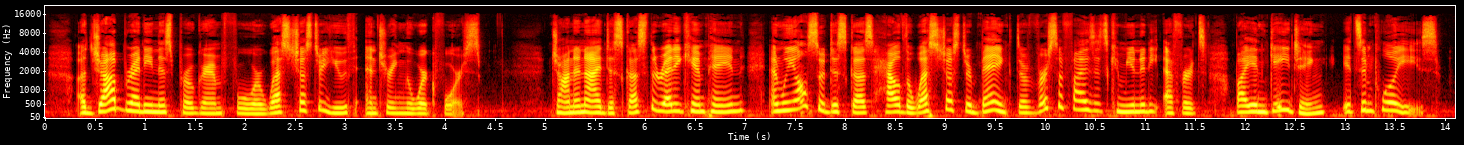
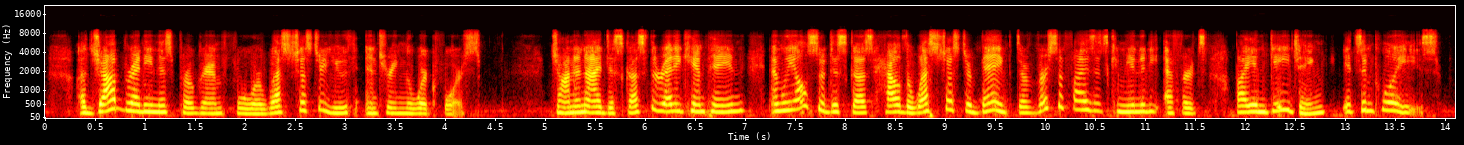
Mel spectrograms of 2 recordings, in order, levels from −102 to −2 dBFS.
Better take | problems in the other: first | garbled, watery; badly; nothing above 7.5 kHz

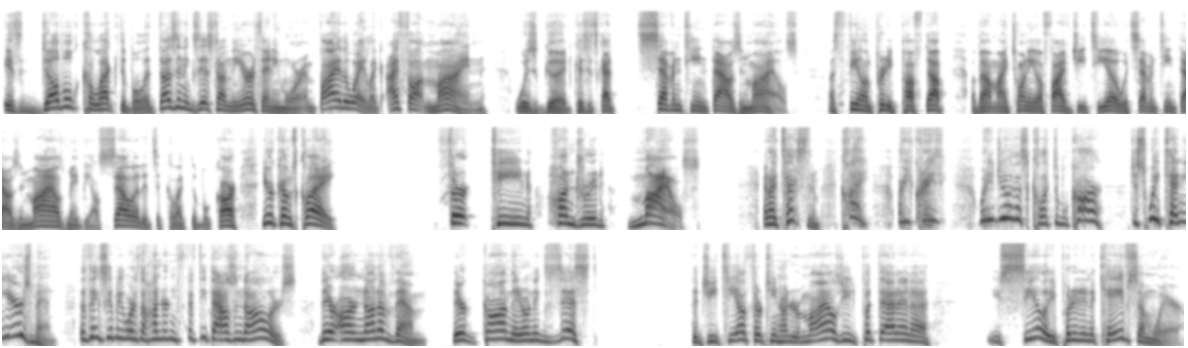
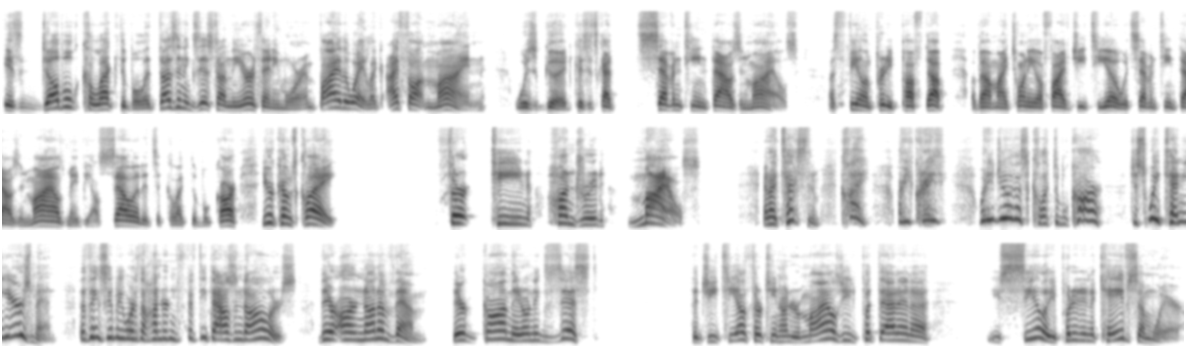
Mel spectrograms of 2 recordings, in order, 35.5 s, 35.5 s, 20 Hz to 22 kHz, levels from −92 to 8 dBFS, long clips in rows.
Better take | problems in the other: first | thin; somewhat; fading below 300 Hz

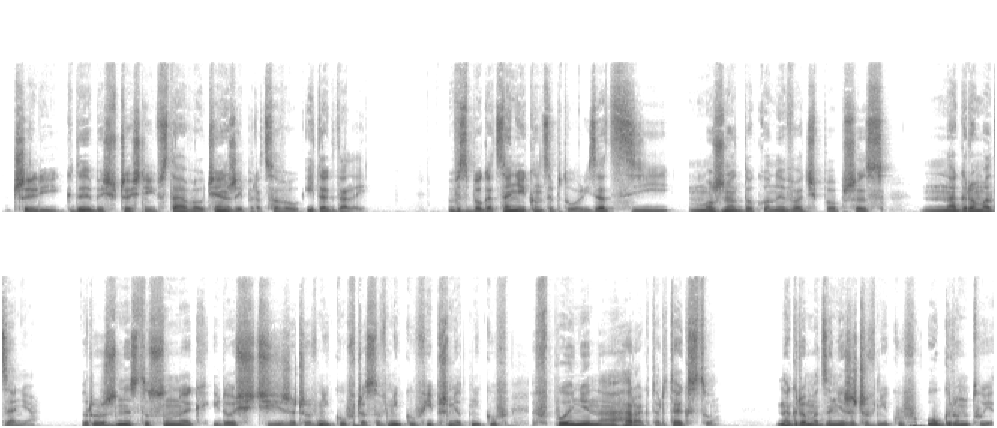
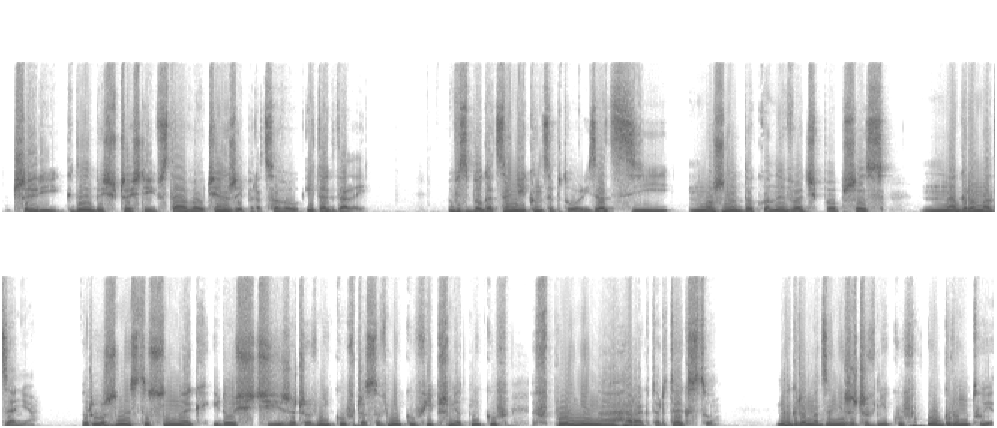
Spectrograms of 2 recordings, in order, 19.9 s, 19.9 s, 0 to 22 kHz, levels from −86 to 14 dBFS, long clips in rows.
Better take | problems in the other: first | distortion; heavy; 21% of the sound clipped

